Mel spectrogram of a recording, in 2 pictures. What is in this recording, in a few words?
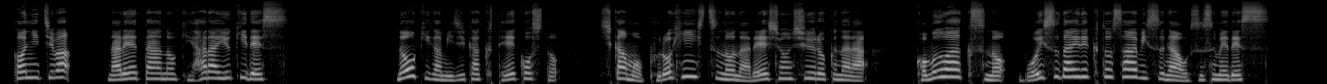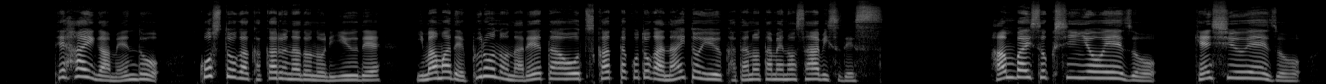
narration woman; 標準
